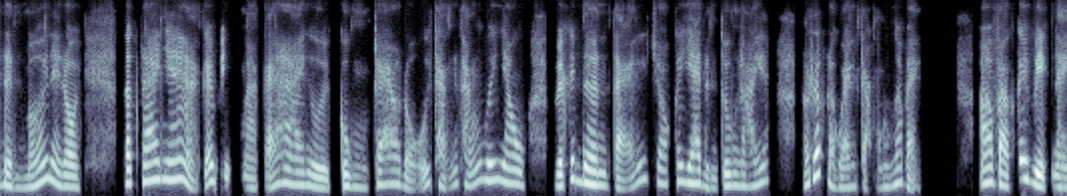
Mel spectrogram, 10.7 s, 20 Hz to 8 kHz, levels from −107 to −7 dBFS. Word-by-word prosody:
đình 170 Hz, -6 st, 0 dB
mới 195 Hz, -, +1 dB
này 250 Hz, -9 st, +2 dB
rồi. 165 Hz, -2 st, +3 dB, 0.5 s
Thật 215 Hz, 0 st, +4 dB
ra 250 Hz, +2 st, +4 dB
nha, 275 Hz, -3 st, +2 dB
cái -, -, +3 dB
việc 160 Hz, -, -4 dB
mà 150 Hz, -2 st, -5 dB
cả -, -, -1 dB
hai 205 Hz, -2 st, -1 dB
người 155 Hz, -5 st, +2 dB
cùng 175 Hz, -2 st, 0 dB, 0.2 s
trao 205 Hz, 0 st, -1 dB
đổi 165 Hz, +4 st, -5 dB
thẳng 165 Hz, 0 st, -5 dB
thắn 210 Hz, +6 st, -4 dB
với 260 Hz, 0 st, +3 dB
nhau 220 Hz, -7 st, +1 dB, 0.3 s
về 180 Hz, -, +6 dB
cái 285 Hz, -, +1 dB
nền 205 Hz, -7 st, +5 dB
tảng 150 Hz, -, -3 dB
cho 220 Hz, -6 st, -5 dB
cái 245 Hz, -1 st, -2 dB
gia 220 Hz, -2 st, +4 dB
đình 155 Hz, -6 st, -7 dB
tương 180 Hz, 0 st, 0 dB
lai 175 Hz, +5 st, -3 dB
á 245 Hz, -, -7 dB, 0.3 s
nó -, -, -2 dB
rất 340 Hz, 0 st, +5 dB
là -, -, -1 dB
quan 155 Hz, +1 st, -4 dB
trọng 145 Hz, -, -9 dB
luôn 160 Hz, +4 st, -7 dB
á 220 Hz, -, -2 dB
bạn, -, -, -4 dB, 0.6 s
à, 220 Hz, +2 st, +3 dB
và 200 Hz, -5 st, +4 dB
cái 285 Hz, 0 st, +5 dB
việc 185 Hz, -, +7 dB
này 160 Hz, -2 st, -2 dB
200 Hz, 245 wpm, -23 LUFS, 170-235 Hz, 0.6 s, việc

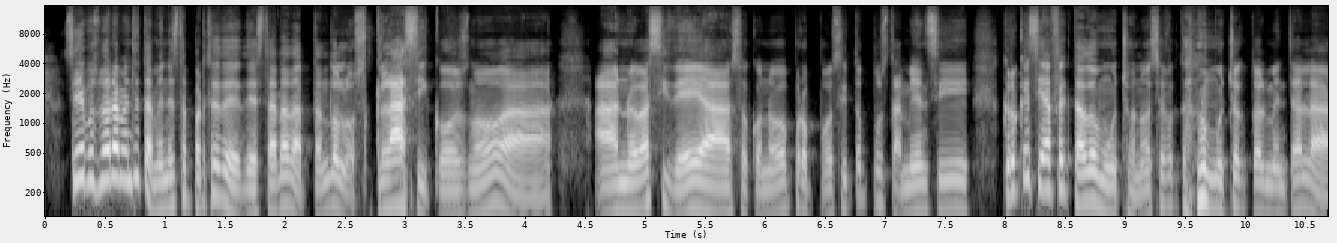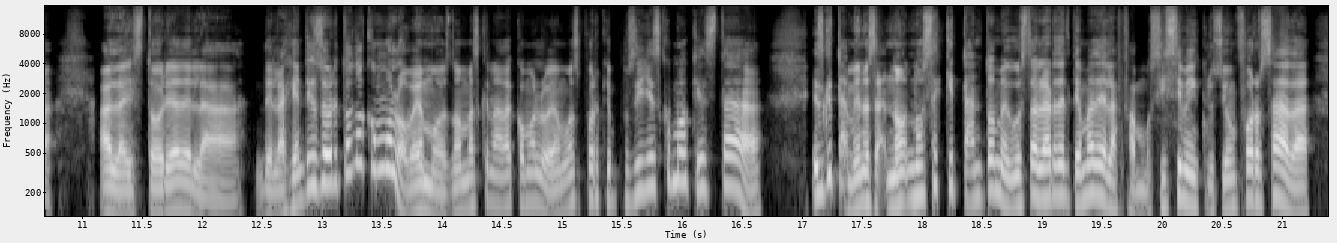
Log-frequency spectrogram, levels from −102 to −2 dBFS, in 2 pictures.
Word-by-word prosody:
Sí, 275 Hz, +2 st, +2 dB
pues 265 Hz, -2 st, -2 dB
veramente 275 Hz, +1 st, +6 dB
también 130 Hz, -, +1 dB
esta 140 Hz, +1 st, -4 dB
parte 165 Hz, +5 st, -2 dB
de 120 Hz, -10 st, +1 dB
de 110 Hz, +1 st, -2 dB
estar 125 Hz, +6 st, +1 dB
adaptando 145 Hz, -1 st, 0 dB
los -, -, -5 dB
clásicos, 120 Hz, -6 st, +4 dB
¿no?, 125 Hz, +8 st, 0 dB
a 90 Hz, 0 st, +1 dB, 0.3 s
a 115 Hz, +2 st, +4 dB
nuevas 130 Hz, +6 st, +2 dB
ideas, 115 Hz, -3 st, +4 dB
o -, -, -9 dB
con 110 Hz, -, -9 dB
nuevo 125 Hz, +4 st, -4 dB
propósito, 135 Hz, -, -8 dB
pues 165 Hz, -4 st, -13 dB
también 120 Hz, -1 st, -4 dB
sí, 130 Hz, 0 st, -5 dB, 0.2 s
creo 205 Hz, -, 0 dB
que 275 Hz, +2 st, -3 dB
sí 230 Hz, -, -1 dB
ha -, -, +8 dB
afectado 185 Hz, -7 st, +3 dB
mucho, 115 Hz, -6 st, -5 dB
¿no?, 105 Hz, +2 st, -5 dB
si 150 Hz, -, -8 dB
ha -, -, -6 dB
afectado 145 Hz, +5 st, -1 dB
mucho 135 Hz, 0 st, -4 dB
actualmente 125 Hz, -3 st, -6 dB
a -, -, +1 dB
la 105 Hz, -10 st, 0 dB, 0.4 s
a 115 Hz, -, +4 dB
la 105 Hz, -2 st, +1 dB
historia 110 Hz, +4 st, 0 dB
de 125 Hz, -, +1 dB
la 85 Hz, -3 st, -3 dB
de 110 Hz, -, -6 dB
la 105 Hz, 0 st, -1 dB
gente. 150 Hz, -, -3 dB
Y -, -, -2 dB
sobre 245 Hz, 0 st, +3 dB
todo, 325 Hz, +8 st, -3 dB
cómo 345 Hz, -1 st, 0 dB
lo -, -, +1 dB
vemos, 115 Hz, -4 st, -1 dB
¿no?, 115 Hz, -, -2 dB
más 140 Hz, +2 st, -5 dB
que -, -, -12 dB
nada, 150 Hz, 0 st, -2 dB
cómo 155 Hz, +2 st, -6 dB
lo -, -, -2 dB
vemos. 130 Hz, +10 st, -4 dB
Porque 175 Hz, 0 st, -7 dB
pues 165 Hz, +2 st, -16 dB
sí, 200 Hz, -, -4 dB
ya 225 Hz, -, -3 dB
es 225 Hz, -, -5 dB
como 260 Hz, -1 st, -2 dB
que -, -, -8 dB
esta 220 Hz, +1 st, +1 dB, 0.4 s
es -, -, 0 dB
que 295 Hz, -, -1 dB
también, 140 Hz, -, -1 dB
o 160 Hz, -, +3 dB
sea, -, -, -1 dB
no 145 Hz, +4 st, +4 dB
no 180 Hz, +2 st, -1 dB
sé 220 Hz, +6 st, -3 dB
qué 225 Hz, -, -7 dB
tanto 175 Hz, +3 st, -3 dB
me 185 Hz, -, 0 dB
gusta 150 Hz, +6 st, 0 dB
hablar 180 Hz, +1 st, +5 dB
del 190 Hz, -1 st, 0 dB
tema 175 Hz, +5 st, +2 dB
de 190 Hz, -, +4 dB
la -, -, +1 dB
famosísima 125 Hz, -, -2 dB
inclusión 135 Hz, 0 st, -5 dB
forzada, 155 Hz, -8 st, +3 dB
140 Hz, 245 wpm, -24 LUFS, 115-180 Hz, 0.4 s, ha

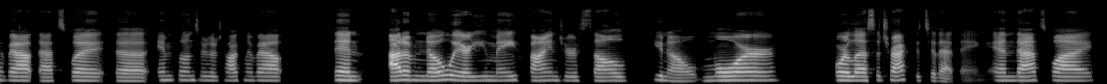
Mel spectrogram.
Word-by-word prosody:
about, 185 Hz, -2 st, +3 dB
that's 170 Hz, 0 st, -5 dB
what 180 Hz, -2 st, 0 dB
the 165 Hz, -1 st, -2 dB
influencers 200 Hz, -1 st, -10 dB
are 185 Hz, -, -9 dB
talking 190 Hz, +1 st, -6 dB
about, 185 Hz, -1 st, -1 dB, 0.5 s
then 195 Hz, -2 st, +2 dB, 0.3 s
out 195 Hz, +2 st, +11 dB
of 210 Hz, -1 st, +4 dB
nowhere, 195 Hz, 0 st, +2 dB
you 185 Hz, +1 st, -7 dB
may 190 Hz, +1 st, -4 dB
find 190 Hz, 0 st, -1 dB
yourself, 180 Hz, -1 st, -4 dB, 0.2 s
you 205 Hz, -2 st, -7 dB
know, 155 Hz, -2 st, -5 dB
more 195 Hz, +2 st, +2 dB, 0.5 s
or 195 Hz, -1 st, +3 dB
less 185 Hz, 0 st, +1 dB
attracted 195 Hz, -1 st, 0 dB
to 165 Hz, -, -11 dB
that 155 Hz, -, -6 dB
thing, -, -, -21 dB
and 185 Hz, 0 st, -4 dB
that's 190 Hz, +2 st, +4 dB
why 180 Hz, -1 st, +2 dB
185 Hz, 150 wpm, -22 LUFS, 180-195 Hz, 0.5 s, out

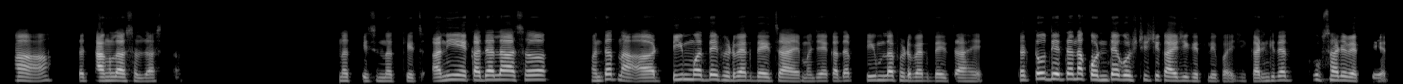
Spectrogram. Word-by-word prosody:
हां, 180 Hz, -1 st, +1 dB, 0.3 s
तर 170 Hz, -, -2 dB
चांगलं 175 Hz, +1 st, +4 dB
असेल 165 Hz, -2 st, -6 dB
जास्त. 155 Hz, 0 st, -8 dB, 1.6 s
नक्कीच, 170 Hz, -1 st, -7 dB
नक्कीच 160 Hz, -1 st, -7 dB
आणि 185 Hz, +7 st, +2 dB
एखाद्याला 210 Hz, +1 st, +4 dB
असं 215 Hz, +1 st, +2 dB, 0.5 s
म्हणतात 175 Hz, +8 st, 0 dB
ना, 180 Hz, -, +1 dB, 0.2 s
अ, -, -, +4 dB, 0.2 s
टीममध्ये 230 Hz, 0 st, +1 dB
फीडबॅक 190 Hz, -2 st, 0 dB
द्यायचा 170 Hz, -1 st, +2 dB
आहे 155 Hz, -2 st, +3 dB
म्हणजे 155 Hz, +2 st, -6 dB
एखाद्या 165 Hz, +2 st, -2 dB, 0.2 s
टीमला 200 Hz, +1 st, 0 dB
फीडबॅक 170 Hz, -2 st, -2 dB
द्यायचा 160 Hz, 0 st, -2 dB
आहे. 150 Hz, -1 st, -6 dB, 0.4 s
तर 210 Hz, -, +1 dB
तो 265 Hz, +1 st, +6 dB
देताना 250 Hz, 0 st, +4 dB
कोणत्या 225 Hz, +1 st, +3 dB
गोष्टीची 210 Hz, -1 st, -2 dB
काळजी 180 Hz, -3 st, +3 dB
घेतली 160 Hz, -1 st, -7 dB
पाहिजे? 160 Hz, +1 st, -11 dB
कारण 155 Hz, +2 st, 0 dB
की 180 Hz, -, -8 dB
त्यात 195 Hz, +1 st, 0 dB, 0.2 s
खूप 225 Hz, -3 st, -8 dB
सारे 200 Hz, -2 st, +2 dB
व्यक्ती 175 Hz, -, -1 dB
आहेत. -, -, -7 dB
180 Hz, 160 wpm, -25 LUFS, 165-210 Hz, 1.6 s, तो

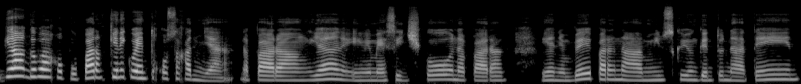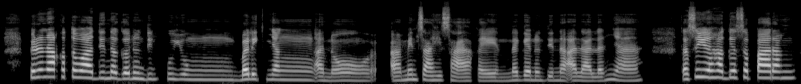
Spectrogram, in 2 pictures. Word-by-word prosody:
Ginagawa 360 Hz, -1 st, +5 dB
ko 305 Hz, -, -4 dB
po 245 Hz, -, -9 dB
parang 310 Hz, +4 st, +3 dB
kinukwento 320 Hz, -3 st, +1 dB
ko -, -, -10 dB
sa 270 Hz, -, -7 dB
kanya 175 Hz, -9 st, -5 dB
na -, -, -8 dB
parang 195 Hz, -2 st, -1 dB
yan, 230 Hz, +1 st, -1 dB
i-me-message 185 Hz, 0 st, -3 dB
ko 225 Hz, +1 st, -5 dB
na 200 Hz, -, -4 dB
parang, 190 Hz, +1 st, -4 dB, 0.4 s
yan 195 Hz, 0 st, -7 dB
yung, 180 Hz, -, -14 dB
"Be 245 Hz, +4 st, -1 dB
parang 225 Hz, -1 st, -4 dB
na-mimiss 195 Hz, 0 st, -4 dB
ko 220 Hz, -, -10 dB
yung 205 Hz, 0 st, -10 dB
ganito 195 Hz, +1 st, -6 dB
natin." 220 Hz, +5 st, -6 dB, 0.3 s
Pero 320 Hz, +2 st, +6 dB
nakakatuwa 340 Hz, -2 st, +8 dB
din 285 Hz, 0 st, -3 dB
na -, -, 0 dB
ganun 265 Hz, 0 st, +1 dB
din 245 Hz, -1 st, -6 dB
po 255 Hz, -, -10 dB
yung 230 Hz, -1 st, -6 dB, 0.4 s
balik 235 Hz, +2 st, +5 dB
niyang 210 Hz, -3 st, -2 dB
ano, 175 Hz, -1 st, -4 dB, 0.2 s
ah, 185 Hz, +1 st, 0 dB
mensahe 220 Hz, -3 st, 0 dB
sa'kin 170 Hz, -2 st, -1 dB
na 195 Hz, -, -1 dB
ganun 195 Hz, -2 st, -1 dB
din 190 Hz, -1 st, -7 dB
naalala 175 Hz, -1 st, 0 dB
niya. 185 Hz, -5 st, -3 dB, 0.4 s
Kasi 350 Hz, +8 st, +6 dB
yung 325 Hz, -, +6 dB
hanggang 320 Hz, +1 st, +3 dB
sa 320 Hz, -, +4 dB
parang, 300 Hz, -1 st, +7 dB
210 Hz, 180 wpm, -23 LUFS, 190-265 Hz, 0.4 s, nakakatuwa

